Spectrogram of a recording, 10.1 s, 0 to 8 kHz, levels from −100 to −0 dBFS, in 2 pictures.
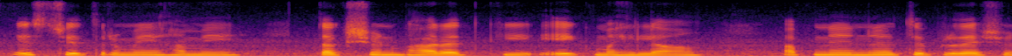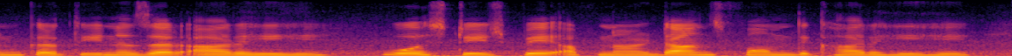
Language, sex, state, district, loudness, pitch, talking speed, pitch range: Hindi, female, Goa, North and South Goa, -25 LUFS, 195 Hz, 155 wpm, 190-210 Hz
